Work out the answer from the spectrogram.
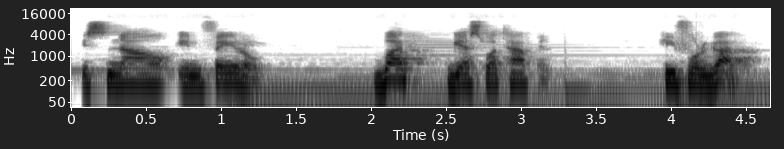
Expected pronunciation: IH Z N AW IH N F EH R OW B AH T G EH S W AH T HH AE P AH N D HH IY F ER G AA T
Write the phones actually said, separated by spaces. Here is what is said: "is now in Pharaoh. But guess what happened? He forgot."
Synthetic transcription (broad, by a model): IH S N AW IH N F EH R OW B AH T G EH S W AH T HH AE P AH N D HH IY F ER G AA T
